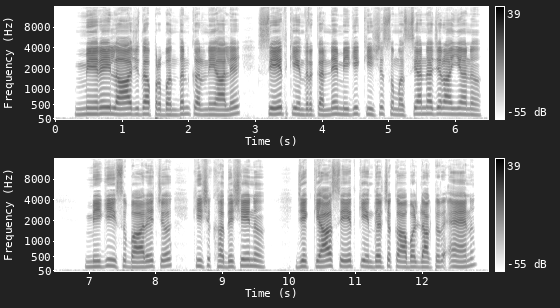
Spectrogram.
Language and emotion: Dogri, fearful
